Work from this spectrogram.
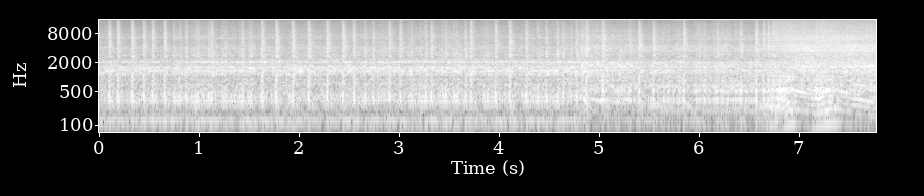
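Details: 1982 Maico 490 two-stroke, first start after standing 8 years with just a carb clean: loud crackly running with throttle blips, revs climbing cleanly; normal running.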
